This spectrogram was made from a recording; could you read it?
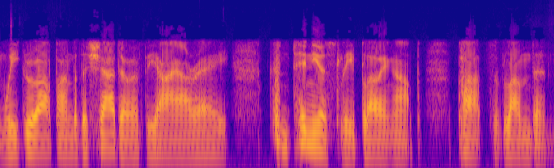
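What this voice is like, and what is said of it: British accent. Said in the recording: “You can tell from my accent that I am from Britain.”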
